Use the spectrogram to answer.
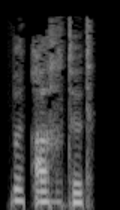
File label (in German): "beachtet", German; adjectives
